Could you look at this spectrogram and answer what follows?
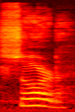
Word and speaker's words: sword: ठीक है, SWORD सोर्ड। तो पहला नियम क्या है, W साइलेंट होने के, एस के बाद अगर W आए तो W साइलेंट होगा।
